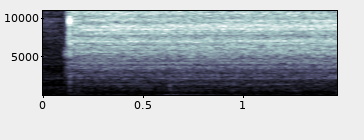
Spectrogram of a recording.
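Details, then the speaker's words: 1972 Harley XL Ironhead bobber rear wheel during tire change: sudden steady high hiss as air escapes past the spoke nipples while the new tube inflates and fills the rim void; continued leaking would mean a holed tube. "41 air leaks every nipple every nipple and every one of these and right here yep so once the air once the tube takes all the air out of the void in there then these will all [ __ ] leaking hopefully"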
